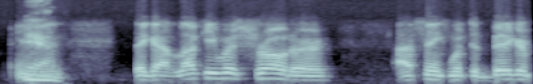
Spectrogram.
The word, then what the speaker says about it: Schröder: to go back yeah you got to pronounce his name correctly fam when you get on ESPN it's shuder he is German it's a German that's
